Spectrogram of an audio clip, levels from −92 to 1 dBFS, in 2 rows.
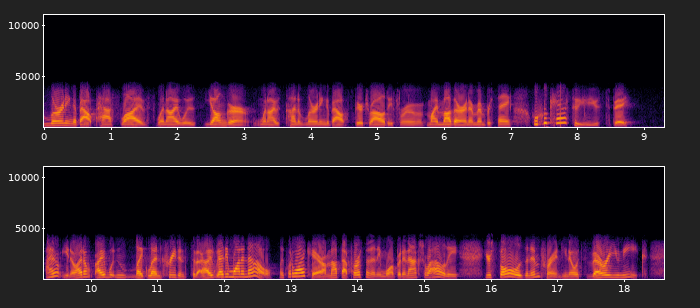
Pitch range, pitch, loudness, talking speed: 145-225 Hz, 170 Hz, -26 LUFS, 235 wpm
